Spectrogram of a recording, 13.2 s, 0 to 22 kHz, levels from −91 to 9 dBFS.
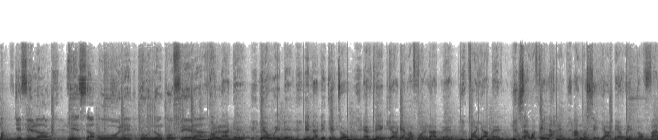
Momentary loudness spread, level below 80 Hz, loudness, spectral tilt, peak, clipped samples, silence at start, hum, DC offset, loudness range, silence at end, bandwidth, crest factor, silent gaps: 3 LU; -14 dBFS; -11 LUFS; -5.5 dB/octave; 0 dBFS; 0.1%; 0 s; none; 0.2%; 1 LU; 0 s; 16 kHz; 10 dB; none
